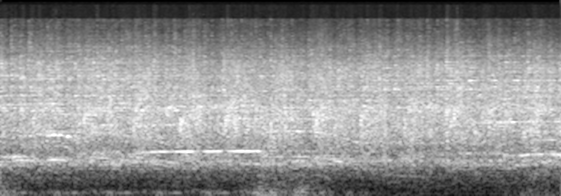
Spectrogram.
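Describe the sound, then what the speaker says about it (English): A Mississippi State baseball crowd reacts in the stands, a distant, continuous wash of cheering and applause that stays faint and even throughout. "Listen to that State crowd react."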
